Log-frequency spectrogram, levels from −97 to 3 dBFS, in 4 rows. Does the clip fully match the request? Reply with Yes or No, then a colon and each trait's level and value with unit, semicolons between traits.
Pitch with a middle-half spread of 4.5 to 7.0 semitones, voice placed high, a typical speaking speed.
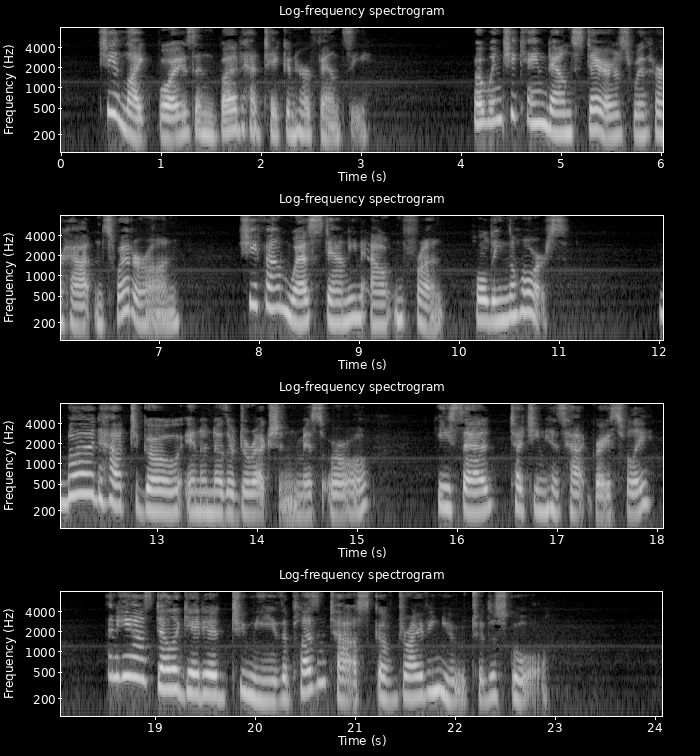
Yes: average, 4.8 semitones; high, 215 Hz; average, 150 wpm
